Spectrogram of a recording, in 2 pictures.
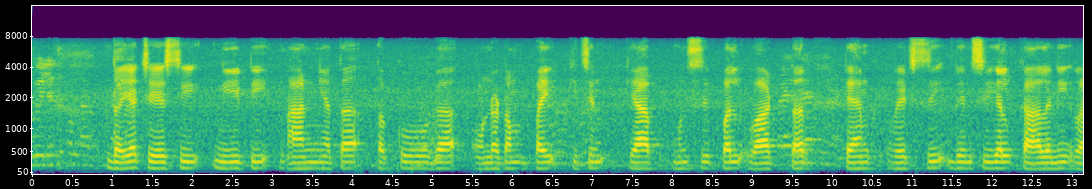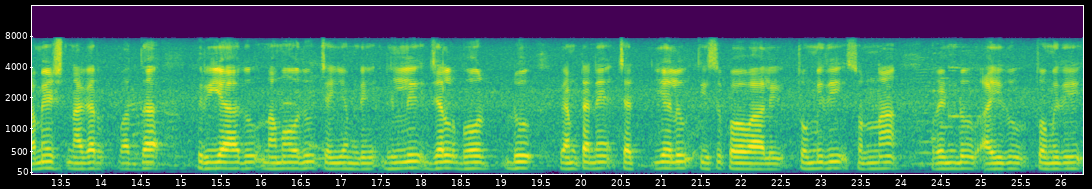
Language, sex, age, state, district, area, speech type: Telugu, male, 60+, Andhra Pradesh, Eluru, rural, read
